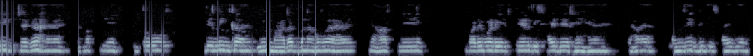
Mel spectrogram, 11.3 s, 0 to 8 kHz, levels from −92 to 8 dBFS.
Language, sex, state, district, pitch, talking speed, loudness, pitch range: Hindi, female, Chhattisgarh, Balrampur, 200 Hz, 145 wpm, -28 LUFS, 195-205 Hz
